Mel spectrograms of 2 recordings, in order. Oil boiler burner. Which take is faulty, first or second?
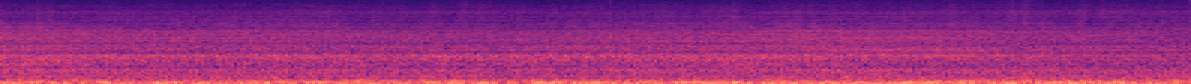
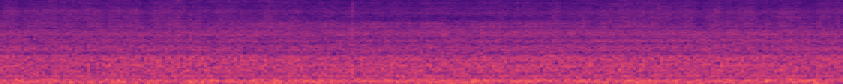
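second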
